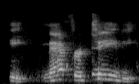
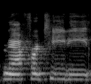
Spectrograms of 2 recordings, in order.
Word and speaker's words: Nefertiti: Nefertiti. Nefertiti.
